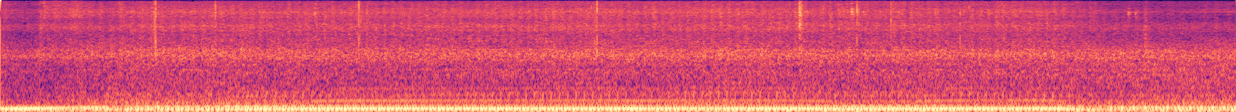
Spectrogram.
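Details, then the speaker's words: Imola, just brought from not running to road-worthy with an added exhaust, cam position sensor, spark plugs and valve cover gaskets, driving with windows down: a deep, rough rumble that swells as revs climb and quiets off the gas; an exhaust leak. "That drone is horrible. Oh, not the drone, but the exhaust leak. Get a little bit of windows down noise with that horrible exhaust leak."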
